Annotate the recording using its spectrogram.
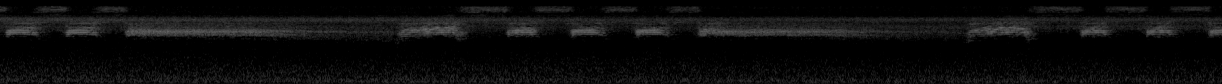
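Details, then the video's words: Summer night cicadas produce an unbroken shrill buzzing, punctuated by runs of short louder throbbing bursts separated by calmer stretches of steady whine. "Cicada sound"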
